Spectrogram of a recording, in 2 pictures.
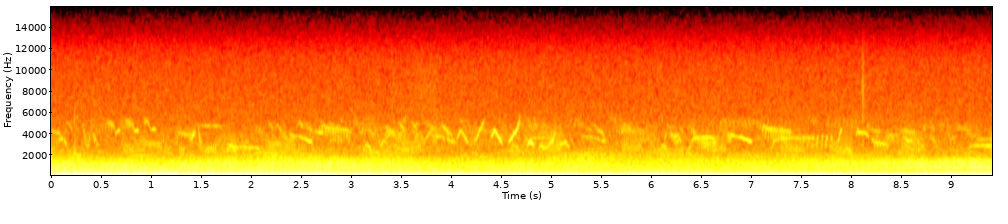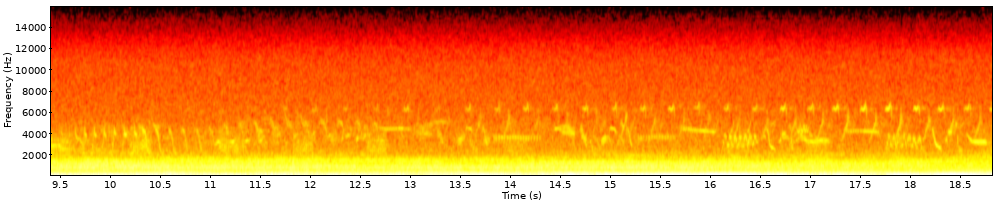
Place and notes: Pause Cellos
A circle of 24 wood and steel cello bodies and drums with extra long necks. each has one string.Distant cattle grid and Cumbrian sheep.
